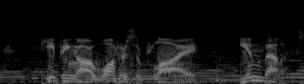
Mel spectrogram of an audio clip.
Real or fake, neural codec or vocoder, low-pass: real; none; 7.2 kHz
